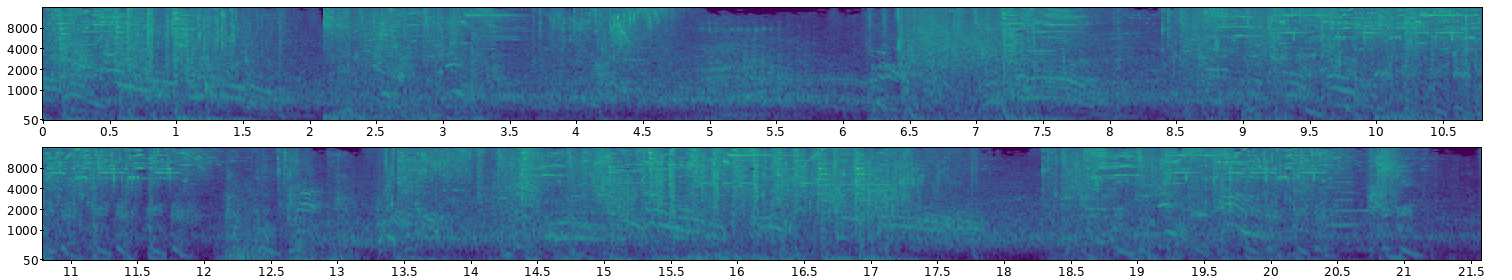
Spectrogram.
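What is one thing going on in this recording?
Ice crackles and shatters in bursts.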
